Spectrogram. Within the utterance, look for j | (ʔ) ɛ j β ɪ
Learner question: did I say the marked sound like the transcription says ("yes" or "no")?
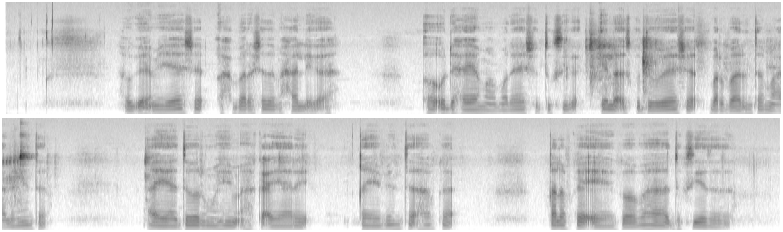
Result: no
